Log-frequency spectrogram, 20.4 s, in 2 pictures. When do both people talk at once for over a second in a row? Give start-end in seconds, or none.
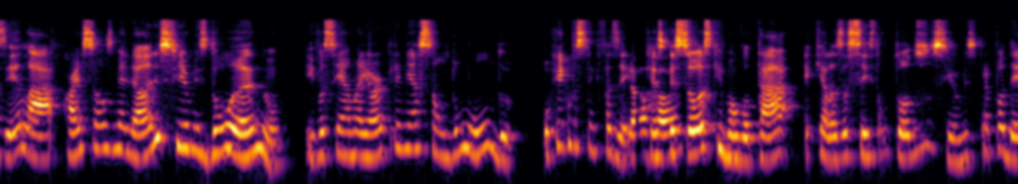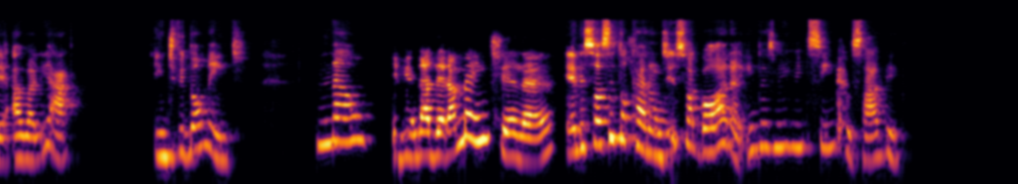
none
